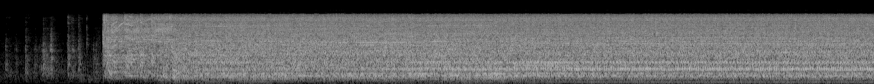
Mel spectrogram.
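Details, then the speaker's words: 2016 Nissan Versa, 140,000 miles, first start after tune-up with new spark plugs, air filter and cleaned throttle body: crisp start, then a steady, slightly fast idle with no stumble; high idle blamed on throttle body cleaning, relearn planned. "it sounds like it's probably idling a little bit high and that's probably due to cleaning the throttle body and it'll probably come down on its own give it enough time"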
